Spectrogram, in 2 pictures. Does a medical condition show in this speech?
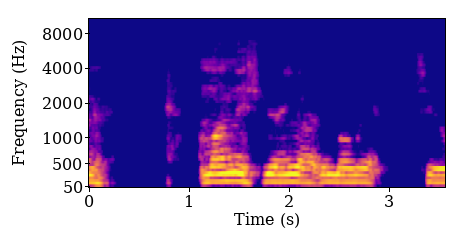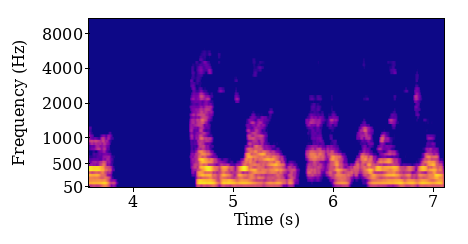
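Yes: cerebral palsy.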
